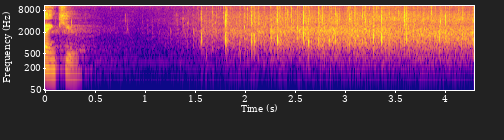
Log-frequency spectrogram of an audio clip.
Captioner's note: applause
